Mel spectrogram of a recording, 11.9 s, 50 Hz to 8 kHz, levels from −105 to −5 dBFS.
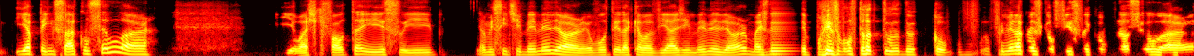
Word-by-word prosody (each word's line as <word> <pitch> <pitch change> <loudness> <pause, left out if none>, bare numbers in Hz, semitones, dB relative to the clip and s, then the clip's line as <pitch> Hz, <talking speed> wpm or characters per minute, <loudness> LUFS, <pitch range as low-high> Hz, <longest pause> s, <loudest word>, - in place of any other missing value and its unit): ia 170 +3 +4
pensar 150 -1 +2
com 170 - -7
celular. 165 - +2 1.3
E - - -6
eu 110 0 -2
acho 110 - +1
que - - -9
falta 130 +5 -1
isso 135 -3 -1
e 120 +2 -6 0.4
eu 125 - -9
me 135 - -5
senti 150 0 -3
bem 140 0 -1
melhor, 145 -8 +2
eu 115 - -3
voltei 130 +2 -4
daquela 125 -1 -1
viagem 120 +1 -2
bem 135 +2 -4
melhor, 140 0 0
mas 135 -2 -1
de 155 0 -3
depois 150 +3 +5
voltou 160 +3 +3
tudo. 150 -3 -2 0.2
Com - - +2 0.4
a - - -18
primeira 170 +4 +4
coisa 160 -2 +1
que - - -8
eu - - -4
fiz 150 - -2
foi 140 - -3
comprar 140 +1 -4
um - - 0
celular. 125 -3 +2
140 Hz, 190 wpm, -23 LUFS, 125-155 Hz, 1.3 s, depois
